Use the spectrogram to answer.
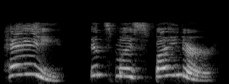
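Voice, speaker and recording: A woman voicing an excited, eager little boy in a children's storybook. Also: very high-pitched, drawn-out words, muffled recording, voice pushed up, heavily acted. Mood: thrilled. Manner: exclaiming, eager.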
